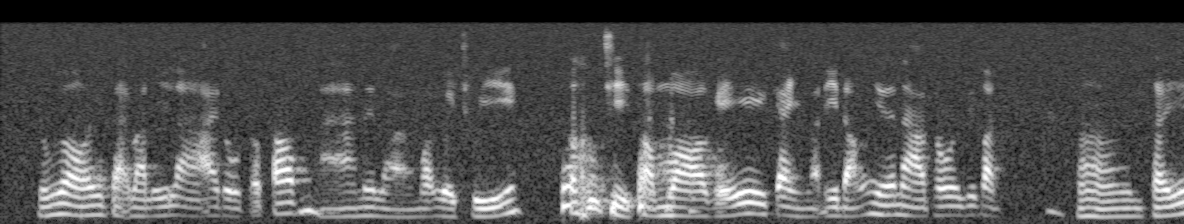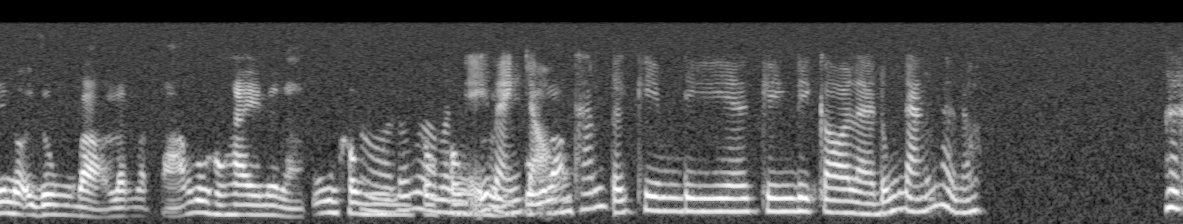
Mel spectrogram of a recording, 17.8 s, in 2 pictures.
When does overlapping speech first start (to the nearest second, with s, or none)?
12 s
